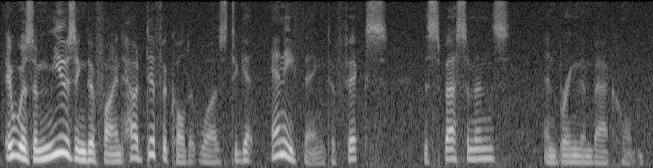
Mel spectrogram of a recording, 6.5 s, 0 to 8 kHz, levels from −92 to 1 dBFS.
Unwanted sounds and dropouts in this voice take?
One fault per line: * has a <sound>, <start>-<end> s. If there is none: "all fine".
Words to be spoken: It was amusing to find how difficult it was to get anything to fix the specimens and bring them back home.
all fine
